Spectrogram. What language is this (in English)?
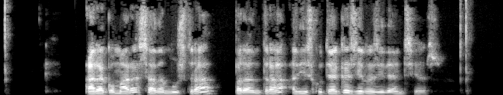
Catalan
